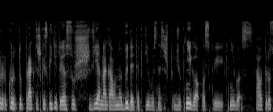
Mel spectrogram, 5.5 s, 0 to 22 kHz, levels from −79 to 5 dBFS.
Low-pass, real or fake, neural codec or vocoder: 9.9 kHz; real; none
